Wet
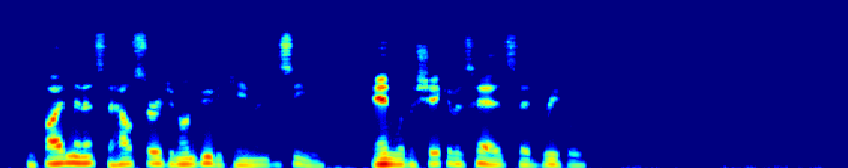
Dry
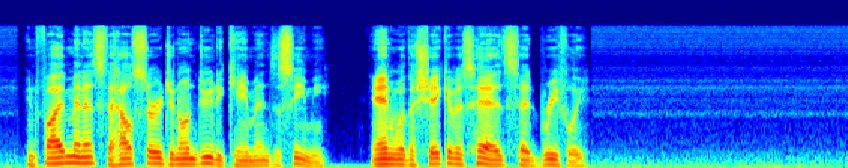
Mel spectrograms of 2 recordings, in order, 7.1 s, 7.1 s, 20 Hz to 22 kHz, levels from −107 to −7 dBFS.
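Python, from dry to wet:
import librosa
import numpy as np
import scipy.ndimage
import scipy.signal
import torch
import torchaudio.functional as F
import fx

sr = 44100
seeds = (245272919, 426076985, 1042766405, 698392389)

y = fx.graphic_eq(x, sr, hz=(125, 250, 500, 1000, 8000), db=(-5, -11, -10, -5, 6))
y = fx.spectral_expand(y, sr, expansion=4.0)
y = y * 10.0 ** (5.5 / 20.0)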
